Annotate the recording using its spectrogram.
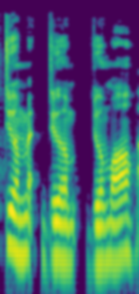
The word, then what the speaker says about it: Duhamel: Josh Duhamel.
